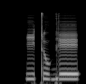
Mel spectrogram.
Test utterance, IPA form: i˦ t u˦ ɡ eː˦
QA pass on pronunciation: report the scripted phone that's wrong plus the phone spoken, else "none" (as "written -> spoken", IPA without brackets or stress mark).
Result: none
